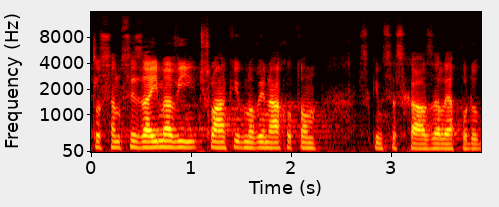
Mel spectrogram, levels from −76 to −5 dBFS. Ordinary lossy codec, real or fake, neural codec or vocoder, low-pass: MP3, 64 kbps; real; none; 14.4 kHz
